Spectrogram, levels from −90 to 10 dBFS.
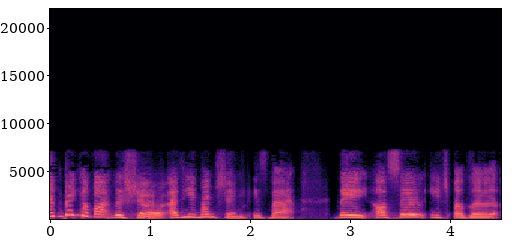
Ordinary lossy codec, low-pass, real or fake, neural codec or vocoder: MP3, 48 kbps; 7.2 kHz; fake; codec, 16 kHz, 1 kbps, FreqCodec, smaller model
